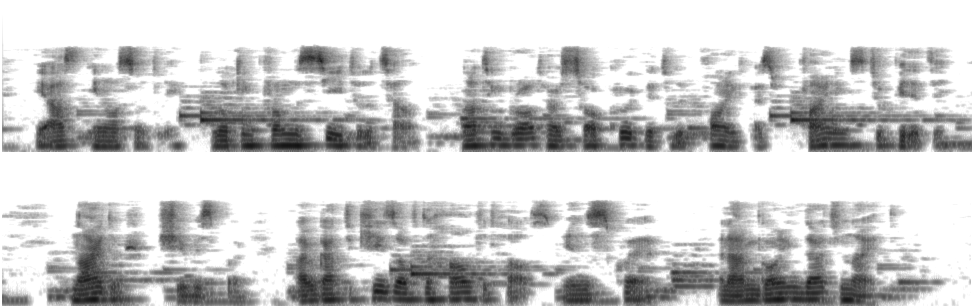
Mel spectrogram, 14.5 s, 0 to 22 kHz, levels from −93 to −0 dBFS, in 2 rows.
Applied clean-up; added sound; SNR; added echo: classical method Wiener filter.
